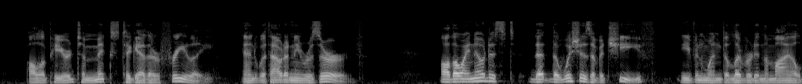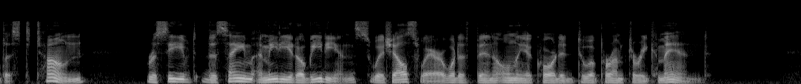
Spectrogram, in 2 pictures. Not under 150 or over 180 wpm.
Yes: average, 155 wpm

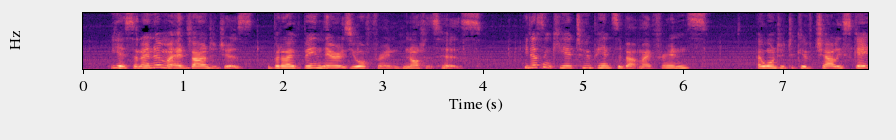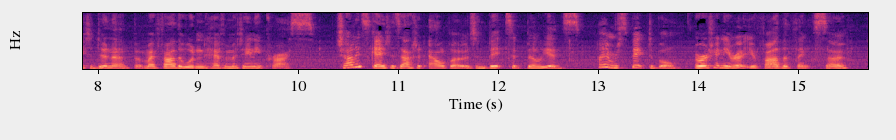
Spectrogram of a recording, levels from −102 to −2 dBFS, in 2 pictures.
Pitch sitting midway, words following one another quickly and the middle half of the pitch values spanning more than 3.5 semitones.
No: high, 235 Hz; fast, 235 wpm; average, 4.3 semitones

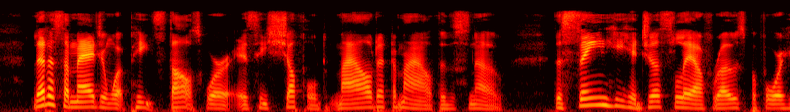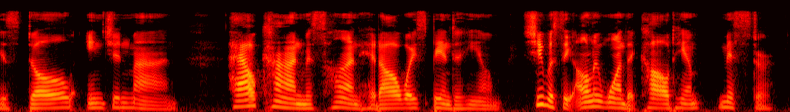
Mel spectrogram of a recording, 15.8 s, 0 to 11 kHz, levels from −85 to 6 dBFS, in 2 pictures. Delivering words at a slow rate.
No: average, 175 wpm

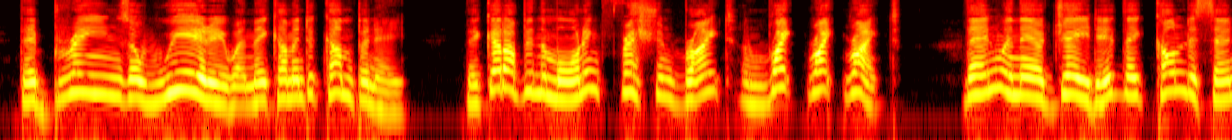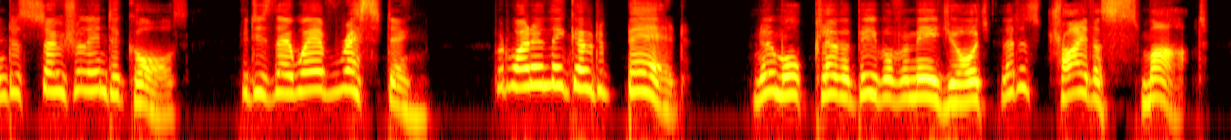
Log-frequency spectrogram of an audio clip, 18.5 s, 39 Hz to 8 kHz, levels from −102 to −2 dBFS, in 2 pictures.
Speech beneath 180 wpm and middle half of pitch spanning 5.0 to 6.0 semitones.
No: average, 185 wpm; wide, 5.5 semitones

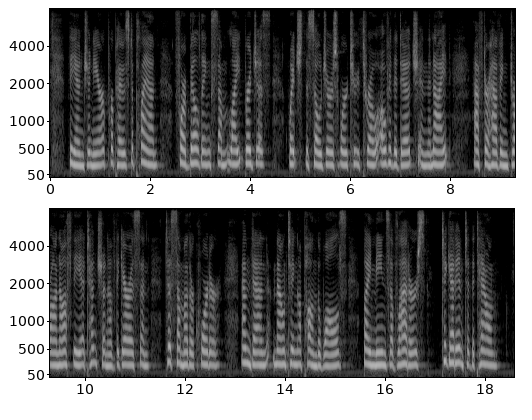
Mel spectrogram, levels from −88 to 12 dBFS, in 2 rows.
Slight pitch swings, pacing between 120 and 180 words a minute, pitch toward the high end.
Yes: narrow, 1.7 semitones; average, 160 wpm; high, 225 Hz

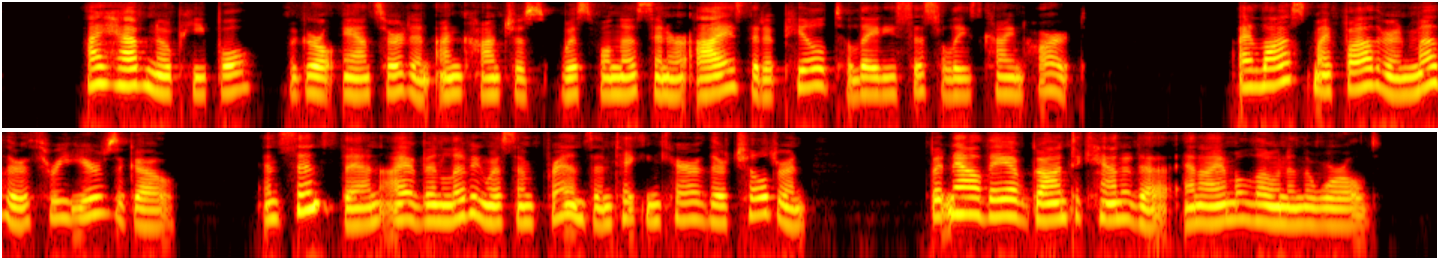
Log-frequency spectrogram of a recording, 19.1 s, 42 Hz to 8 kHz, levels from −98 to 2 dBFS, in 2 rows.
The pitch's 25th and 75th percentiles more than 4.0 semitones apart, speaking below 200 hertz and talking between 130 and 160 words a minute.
No: average, 4.5 semitones; high, 190 Hz; average, 185 wpm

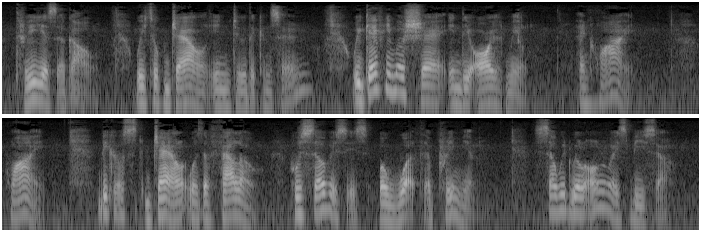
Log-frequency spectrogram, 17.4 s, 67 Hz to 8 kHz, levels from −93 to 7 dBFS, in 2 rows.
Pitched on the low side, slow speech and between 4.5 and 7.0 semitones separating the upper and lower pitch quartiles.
Yes: low, 110 Hz; slow, 130 wpm; wide, 5.4 semitones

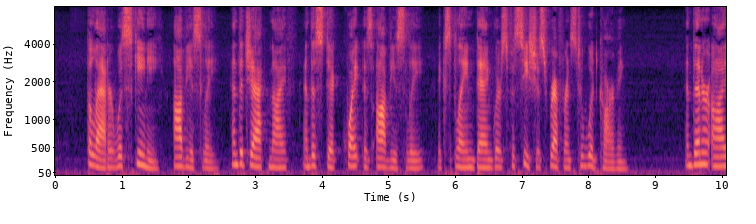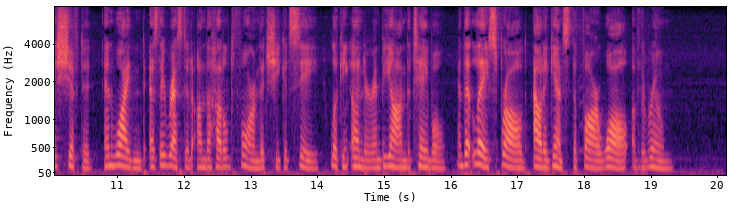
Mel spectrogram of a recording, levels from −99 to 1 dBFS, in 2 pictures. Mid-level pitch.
Yes: medium, 150 Hz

